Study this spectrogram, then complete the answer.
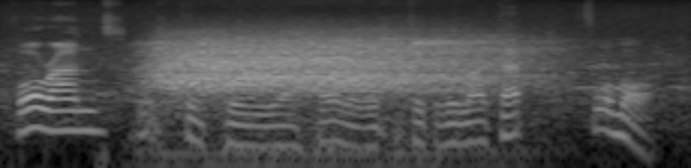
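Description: A crowd cheers loudly, then fades.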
